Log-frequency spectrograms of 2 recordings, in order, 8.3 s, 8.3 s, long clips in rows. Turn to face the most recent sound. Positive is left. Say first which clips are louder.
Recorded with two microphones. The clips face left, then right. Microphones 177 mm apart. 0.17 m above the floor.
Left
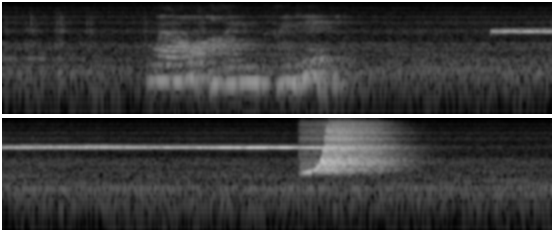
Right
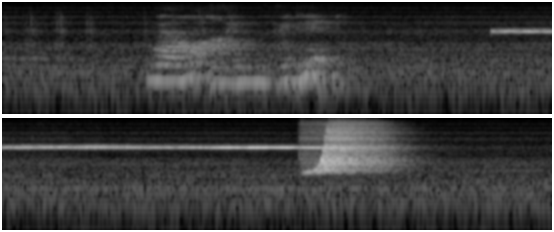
# left 1 dB
turn(degrees=40)  # may be behind; listen again after turning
